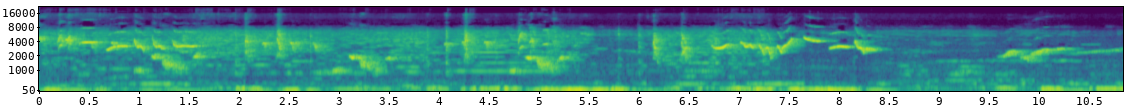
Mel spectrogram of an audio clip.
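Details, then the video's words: White-rumped shama song at morning time, meant to lure shamas into song: fast mixed phrases of sharp, clicking and whistled notes, a short pause, then sliding whistles, over a low steady hum. "PANCINGAN BURUNG MURAI BATU DIPAGI HARI AGAR GACOR"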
